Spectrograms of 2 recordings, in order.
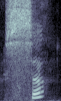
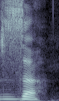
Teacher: to the z sound is a vibration of your vocal cords the S is a voiceless sound while the Z is a voiced sound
